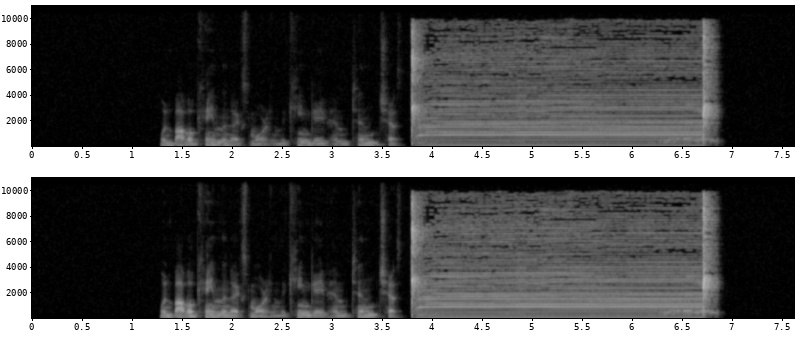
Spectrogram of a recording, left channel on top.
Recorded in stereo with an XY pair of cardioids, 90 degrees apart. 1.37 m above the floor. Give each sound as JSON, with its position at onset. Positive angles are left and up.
{"t": 1.3, "sound": "a man speaking", "azimuth_deg": -55, "distance_m": 1.2}
{"t": 3.8, "sound": "a buzzer", "azimuth_deg": -20, "distance_m": 0.6}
